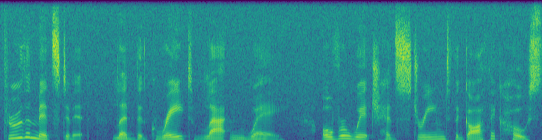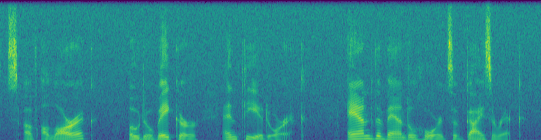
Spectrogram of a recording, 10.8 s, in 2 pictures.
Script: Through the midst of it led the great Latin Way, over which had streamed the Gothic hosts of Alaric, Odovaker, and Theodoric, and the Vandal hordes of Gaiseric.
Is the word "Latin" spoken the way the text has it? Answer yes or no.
yes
